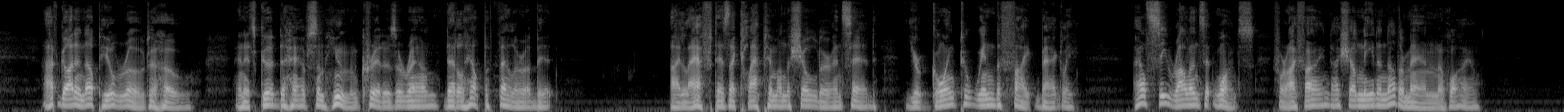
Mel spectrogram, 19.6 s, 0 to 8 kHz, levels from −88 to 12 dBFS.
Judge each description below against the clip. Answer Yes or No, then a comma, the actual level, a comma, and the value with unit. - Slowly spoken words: No, average, 165 wpm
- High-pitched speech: No, low, 105 Hz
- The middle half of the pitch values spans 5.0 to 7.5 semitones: No, average, 4.1 semitones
